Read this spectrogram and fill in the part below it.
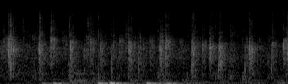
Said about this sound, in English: Give God a hand and clap of praise for this woman of God.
